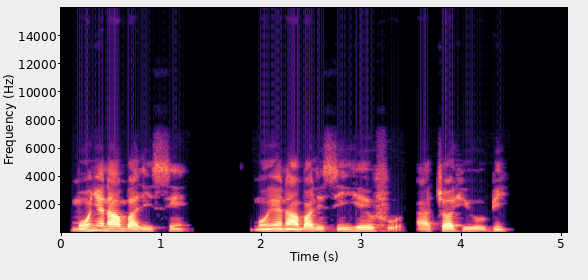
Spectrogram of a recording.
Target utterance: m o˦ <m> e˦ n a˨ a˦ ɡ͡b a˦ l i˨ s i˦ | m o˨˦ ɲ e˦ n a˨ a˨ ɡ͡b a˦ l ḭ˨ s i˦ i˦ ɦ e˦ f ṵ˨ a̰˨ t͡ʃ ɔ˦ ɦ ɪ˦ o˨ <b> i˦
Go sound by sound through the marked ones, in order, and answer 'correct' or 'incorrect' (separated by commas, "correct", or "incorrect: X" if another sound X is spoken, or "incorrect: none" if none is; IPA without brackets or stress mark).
incorrect: ɲ, correct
